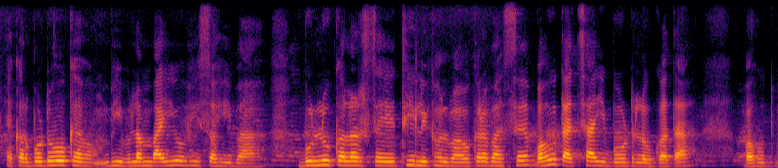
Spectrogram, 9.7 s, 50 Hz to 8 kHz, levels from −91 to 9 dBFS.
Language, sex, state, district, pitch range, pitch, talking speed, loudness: Bhojpuri, female, Bihar, Gopalganj, 175-195 Hz, 185 Hz, 135 wpm, -17 LUFS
